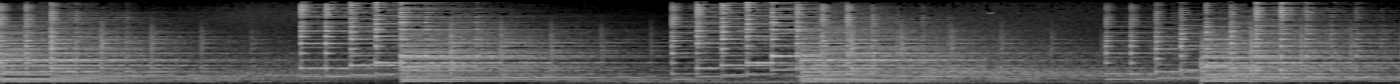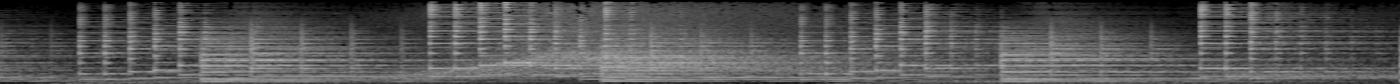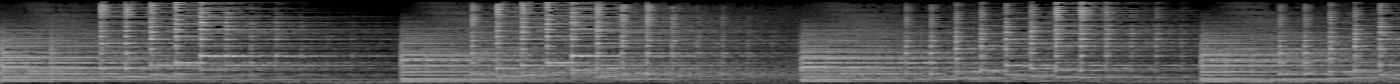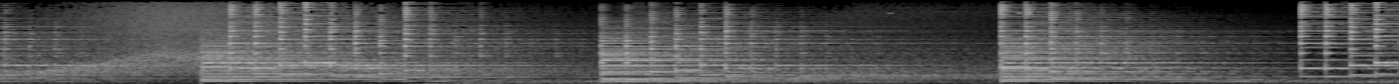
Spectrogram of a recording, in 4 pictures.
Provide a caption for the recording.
ambient electro loop
noise, ambiance, atmosphere, music, ambient, ableton, effect, electronic, loop, original, electro, synth, loopmusic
